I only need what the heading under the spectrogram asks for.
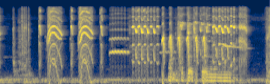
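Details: Sunda blue robin (tledekan gunung, sulingan) in lively song used for training caged birds: ringing, arched whistled notes, then a fast run of repeated sharp chips and a rapid chattering trill, over a low steady hum.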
